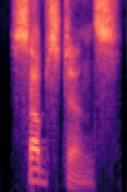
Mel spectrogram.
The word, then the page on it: substance: American English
